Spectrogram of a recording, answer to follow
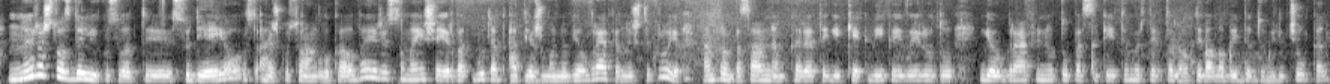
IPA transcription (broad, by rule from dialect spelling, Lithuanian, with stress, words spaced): nʊ ɪr ˈɐʃ ˈtuɔs dɐˈlʲiːkʊs ˈʋɐt ɪ sʊˈdʲeːjɛʊ ˈɐɪʃkʊ sʊ ˈɐŋɡlˠʊ ˈkɐlˠbɐ ɪr ˈjɪs sʊˈmɐɪʃʲɛ ɪr ʋɐt ˈbuːtʲɛnt ˈɑːpʲiɛ ʒmoːˈnʲuː ɡʲɛoːˈɡrɑːfʲɪjɛ nʊ ɪʃ tʲɪkˈruːjʊ ˈɐntrɐm pɐˈsɐʊlʲɪnʲɛm ˈkɑːˌrʲɛ tɐɪˈɡʲɪ ˈkʲiɛk ˈʋʲiːkɐ iːʋɐɪˈrʲuː ˈtuː ɡʲɛoːˈɡrɑːfʲɪnʲʊ ˈtuː pɐsʲɪkʲɛɪˈtʲɪmʊ ɪr tɐɪp ˈtoːˌlʲɛʊ tɐɪ ˈʋɐ lˠɐˈbɐɪ ˈdʲæːdʊ ʋʲɪlʲˈt͡ʃʲuː ˈkɐt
